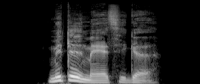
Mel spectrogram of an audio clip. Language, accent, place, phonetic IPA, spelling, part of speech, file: German, Germany, Berlin, [ˈmɪtl̩ˌmɛːsɪɡə], mittelmäßige, adjective, De-mittelmäßige.ogg
- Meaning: inflection of mittelmäßig: 1. strong/mixed nominative/accusative feminine singular 2. strong nominative/accusative plural 3. weak nominative all-gender singular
